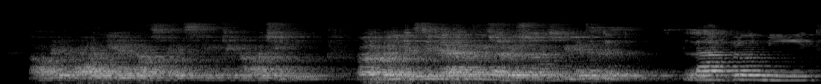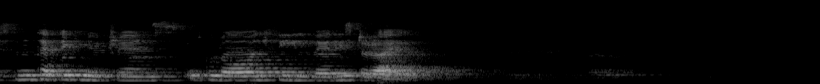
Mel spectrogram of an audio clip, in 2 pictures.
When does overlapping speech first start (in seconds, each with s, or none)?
4.0 s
